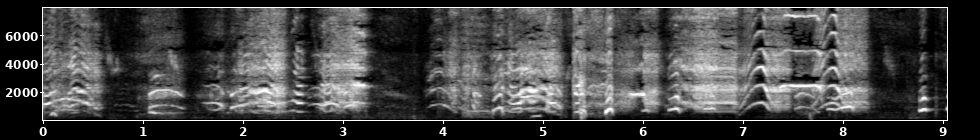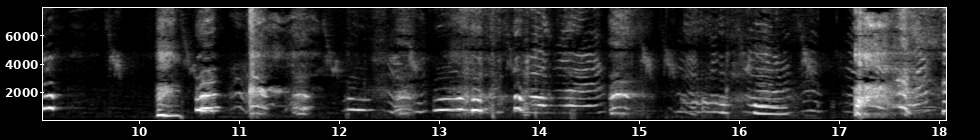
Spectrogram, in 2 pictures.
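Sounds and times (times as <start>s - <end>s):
parrots screeching and squawking: 0.0s - 8.4s.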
